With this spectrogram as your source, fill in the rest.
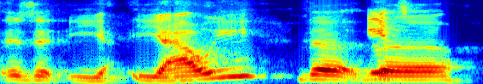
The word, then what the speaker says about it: yowie: rocky place abolish the senate is trying it's pronounced is it yowie the the y-o-w-i-e is yowie yeah google it you'll find it yeah yowie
